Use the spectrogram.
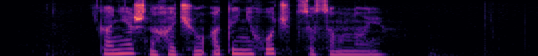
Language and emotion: Russian, sad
